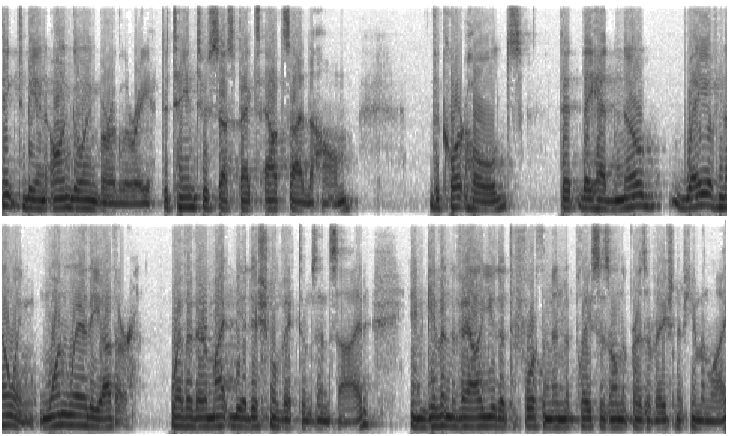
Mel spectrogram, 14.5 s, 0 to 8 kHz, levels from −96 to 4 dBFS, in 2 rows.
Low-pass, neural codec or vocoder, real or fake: 7.2 kHz; none; real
